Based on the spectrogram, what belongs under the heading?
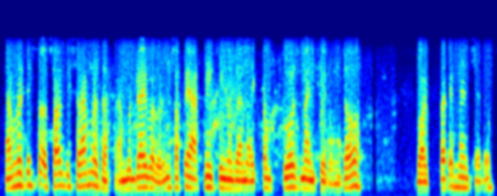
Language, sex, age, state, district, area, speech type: Nepali, male, 18-30, West Bengal, Darjeeling, rural, conversation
